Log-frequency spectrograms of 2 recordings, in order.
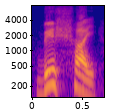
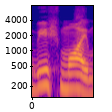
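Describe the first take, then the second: First: "বিস্ময়" said bish-shoy, m left silent. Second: "বিস্ময়" said bish-moy with a sounded m; m pronounced. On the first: Teacher modelling for students, "বিস্ময়" as bish-shoy. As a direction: double the sh and drop the m in "বিস্ময়". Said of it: "ম ফলার উচ্চারণ হবে না". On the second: Teacher showing a common mistake, "বিস্ময়" as bish-moy. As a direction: put a clear m after sh in "বিস্ময়". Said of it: "অনেকে উচ্চারণ করে". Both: Shown as a demonstration.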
